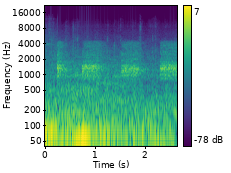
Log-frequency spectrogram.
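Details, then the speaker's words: LS-swapped turbo Mustang on Holley Terminator X with CO2 boost control, idling after a run: low idle rumble under a high buzz switching on and off about every second, boost solenoids cycling nonstop; a leak suspected, probably the gates, not confirmed. "solenoids are going nuts just sitting here sounds like it's got a leak probably the gates themselves"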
